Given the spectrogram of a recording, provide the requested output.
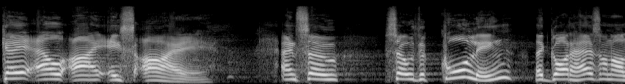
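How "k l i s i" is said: K L I S I, each letter slow and separate; spelling klisi out slowly for the congregation; spelled out. Shown as a demonstration. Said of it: "the Greek word for calling is klisi".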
